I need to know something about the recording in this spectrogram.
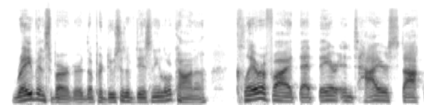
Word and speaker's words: Lorcana: speculation that the stolen cards were from Disney Lord Canna because Disney or lorcana excuse me I might be pronouncing that we're on Disney lorcana a highly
